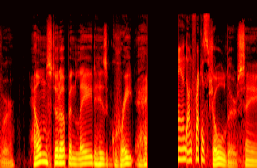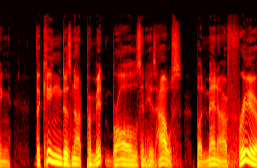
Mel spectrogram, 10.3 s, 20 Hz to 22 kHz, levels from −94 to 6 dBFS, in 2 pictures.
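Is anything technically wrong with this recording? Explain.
Yes. There are two related faults.

At 2.93 s the speech cuts out in mid-flow and stays silent until 3.55 s, a gap of about 0.62 s. This is a playback stall, most likely the player running dry of buffered data or its output thread being blocked. When the sound returns, it picks up where it stopped.

From 3.55 to 4.17 s the speech runs at twice normal speed and its pitch jumps by around ten semitones, giving a chipmunk-like quality. This is catch-up at higher speed: the player resamples its backlog to recover the lost time, then returns to normal rate.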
